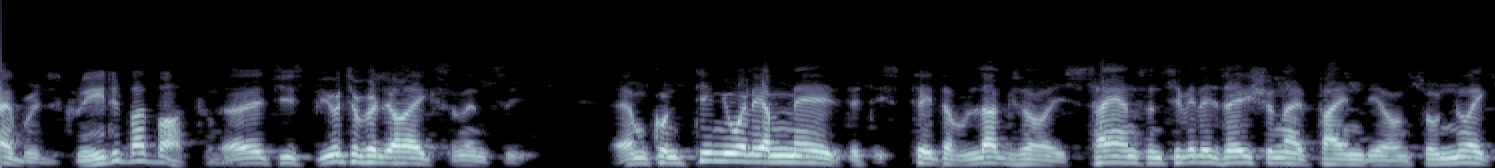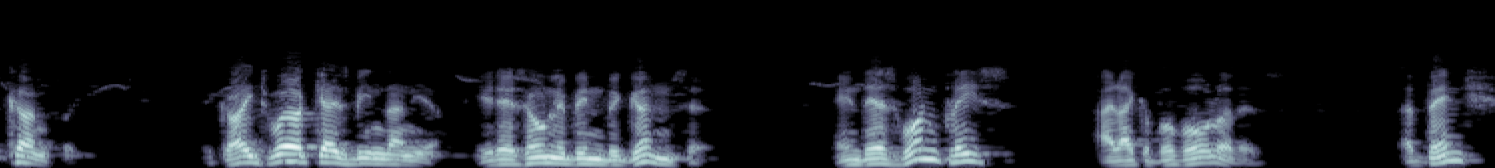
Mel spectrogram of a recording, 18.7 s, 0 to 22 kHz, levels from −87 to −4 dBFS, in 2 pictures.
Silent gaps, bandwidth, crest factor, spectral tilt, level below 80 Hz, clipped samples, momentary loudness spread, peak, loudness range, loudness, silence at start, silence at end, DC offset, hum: 10.33-10.58 s, 13.91-14.11 s, 15.71-16.14 s, 17.89-17.94 s, 18.00-18.05 s; 4.3 kHz; 16 dB; -12 dB/octave; -72 dBFS; under 0.1%; 13 LU; -4 dBFS; 4 LU; -21 LUFS; 0 s; 0.15 s; under 0.1%; none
